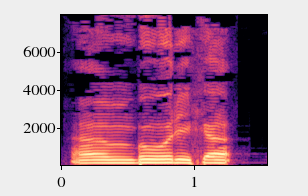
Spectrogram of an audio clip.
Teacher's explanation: غفور الرحيم، غفور الرحيم، مباشرة. والإقلاب تنقلب النون الساكنة والتنوين إلى ماذا؟ إلى ميم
